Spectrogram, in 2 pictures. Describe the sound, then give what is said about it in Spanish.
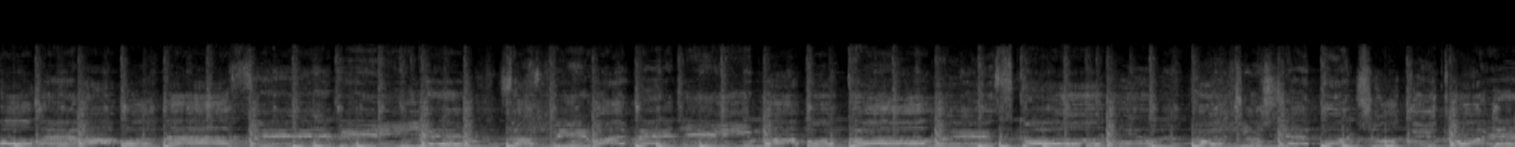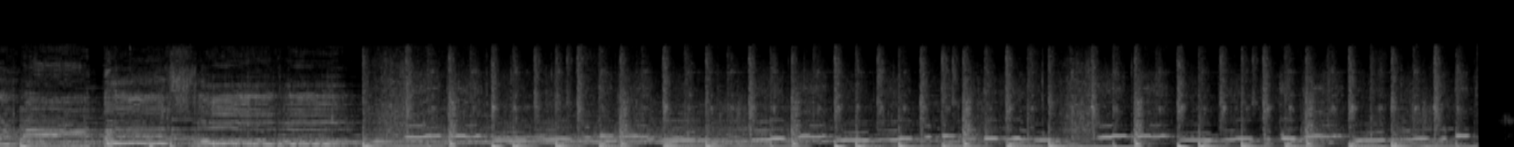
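Ukraine's Eurovision entry plays loud and continuous, with a driving, steady beat, punchy bass hits and a bright, whistle-like melodic line over layered instruments, with no talking over it. “ya hemos terminado de escuchar la canción.”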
